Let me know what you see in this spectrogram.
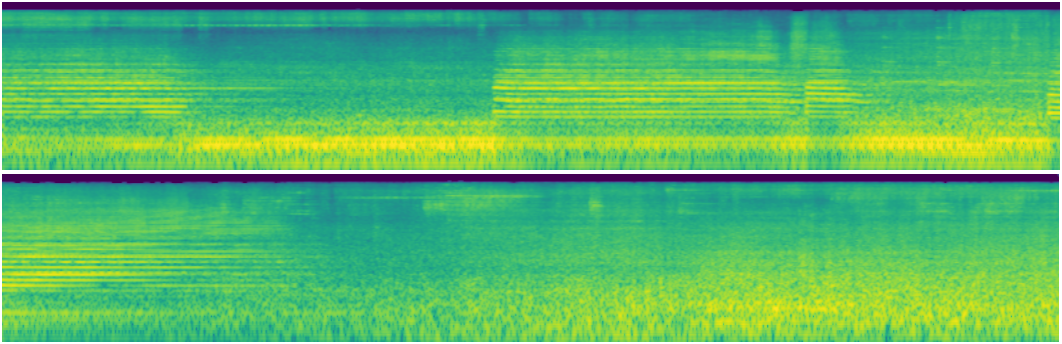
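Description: A CSX diesel locomotive's air horn blows a long blast, a short toot and another long blast, in the long-long-short-long pattern of a grade-crossing signal, over the locomotive's engine rumble as it passes. Then its train of autorack cars rolls by with steady wheel noise and clickety-clack over the rail joints.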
